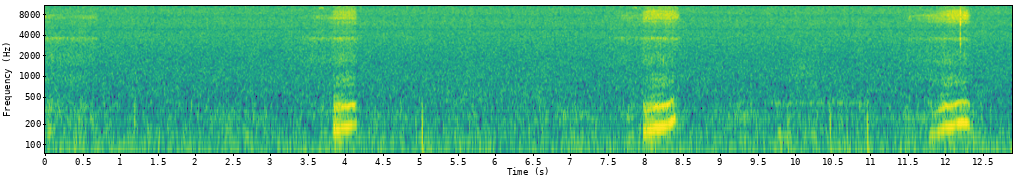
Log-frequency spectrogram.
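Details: Sleeping pet dog snoring indoors, one short rising, whistling nasal snore about every four seconds, three in all, with soft breathing noise between them.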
